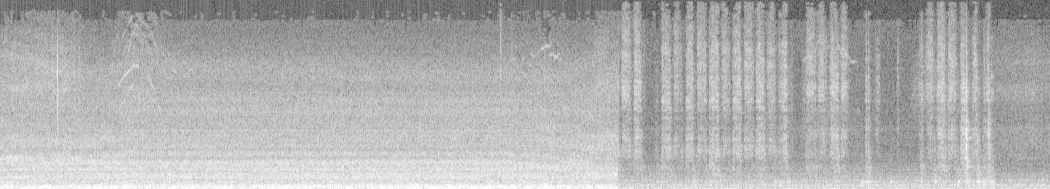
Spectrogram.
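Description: Near silence: a faint steady hum of room tone. About six seconds in it drops away, and faint rapid scratching follows.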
